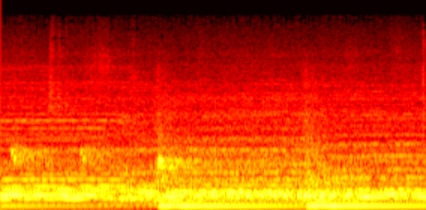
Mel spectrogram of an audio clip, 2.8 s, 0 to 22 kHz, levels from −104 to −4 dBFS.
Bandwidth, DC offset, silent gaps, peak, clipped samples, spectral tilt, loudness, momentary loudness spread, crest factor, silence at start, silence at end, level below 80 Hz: 6.4 kHz; under 0.1%; none; -8 dBFS; under 0.1%; -9.5 dB/octave; -22 LUFS; 3 LU; 12 dB; 0 s; 0 s; -46 dBFS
